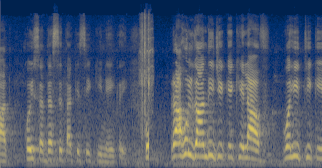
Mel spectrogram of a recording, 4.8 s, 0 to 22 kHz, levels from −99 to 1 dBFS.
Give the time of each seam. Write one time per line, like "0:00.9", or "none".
0:02.2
